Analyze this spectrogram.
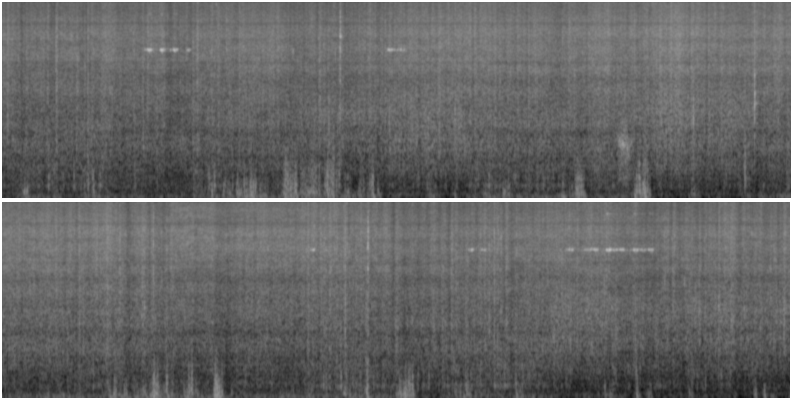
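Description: Mountain bike rolling fast downhill over a leaf-covered dirt trail: a steady rush of tyres through leaves and air, broken by irregular low thumps.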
